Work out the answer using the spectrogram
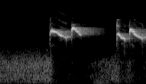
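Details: A brief burst of high, slurred twittering from a male white-eye in song, two quick phrases after a moment of low background noise.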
